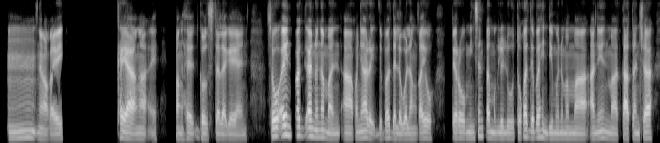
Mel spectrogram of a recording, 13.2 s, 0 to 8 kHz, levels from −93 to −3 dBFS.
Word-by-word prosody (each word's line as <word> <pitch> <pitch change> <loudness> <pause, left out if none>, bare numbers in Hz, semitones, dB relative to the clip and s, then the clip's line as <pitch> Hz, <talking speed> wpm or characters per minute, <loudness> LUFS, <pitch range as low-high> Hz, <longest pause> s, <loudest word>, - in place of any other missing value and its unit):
Hmm, 135 +3 -5
okay. 105 0 +2 1.1
Kaya 120 -1 +6
nga 110 -1 -1 0.2
eh. - - -12 0.3
Pang-health 115 +2 -3
goals 115 -6 -2
talaga 105 -2 0
'yan. 100 -1 0 0.4
So 170 +1 +2
ayun 190 -1 +8
'pag 180 -2 +1
ano 170 -4 +5
naman, 110 -7 0
ah, 115 -1 +2
kunyari 125 -5 -1
'di 115 - -7
ba 130 +4 -1
2 115 -3 -2
lang 110 +1 -4
kayo? 120 0 -1 0.3
Pero 120 0 -1
minsan 125 +7 -4
'pag 130 - +2
magluluto 120 0 -5
ka 155 -1 +2
'di 130 -1 -2
ba 145 +2 +1
hindi 115 -4 -3
mo 115 - -6
naman 115 0 -6
maa-ano 110 +1 0
'yon 130 -1 -3
matatantsa. 115 +3 +1
120 Hz, 155 wpm, -24 LUFS, 110-130 Hz, 1.1 s, ayun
